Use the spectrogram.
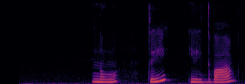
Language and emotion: Russian, neutral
